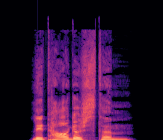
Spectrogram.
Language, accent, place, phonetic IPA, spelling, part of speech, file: German, Germany, Berlin, [leˈtaʁɡɪʃstəm], lethargischstem, adjective, De-lethargischstem.ogg
- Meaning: strong dative masculine/neuter singular superlative degree of lethargisch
